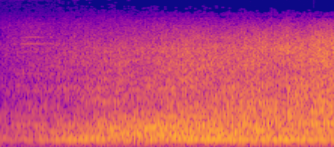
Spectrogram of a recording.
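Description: A propeller plane bound for Lisbon drones overhead, its engine hum swelling over the first second and then holding steady and loud, with a rough, throbbing tone and no voices.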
